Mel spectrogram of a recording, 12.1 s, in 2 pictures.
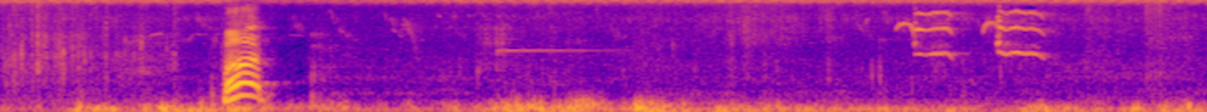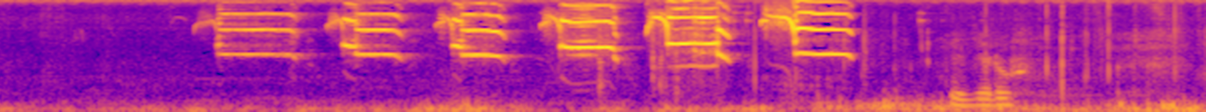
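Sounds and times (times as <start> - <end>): bird squawking: 7.1 - 10.3.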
